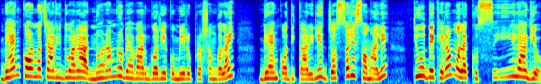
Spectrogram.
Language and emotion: Nepali, happy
